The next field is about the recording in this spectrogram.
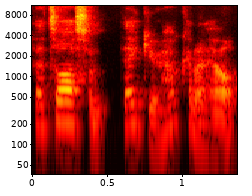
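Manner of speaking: soft courteous radio voice. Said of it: "they're doing it in a nice way".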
